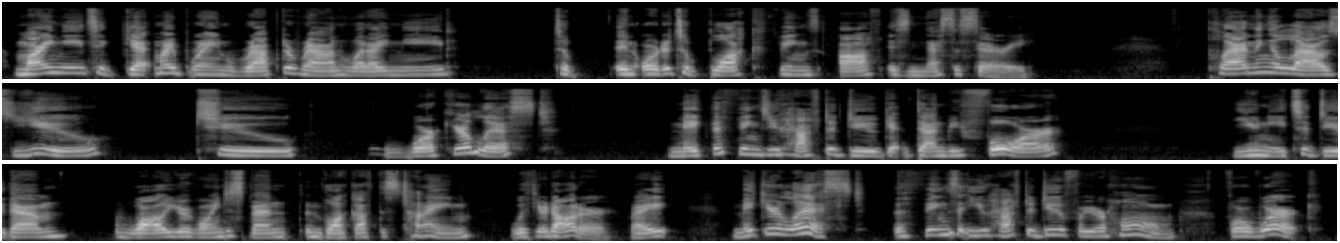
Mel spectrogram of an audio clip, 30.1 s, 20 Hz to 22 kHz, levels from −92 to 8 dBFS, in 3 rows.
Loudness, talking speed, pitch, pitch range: -24 LUFS, 140 wpm, 200 Hz, 180-235 Hz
